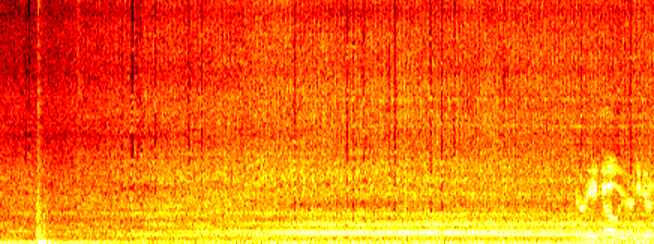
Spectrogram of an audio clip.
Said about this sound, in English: I'll let you hear the intake side.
